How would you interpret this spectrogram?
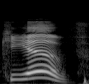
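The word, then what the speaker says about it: Kyiv: call it keeve or do we call it kiev uh you know now all of a sudden on the tv everywhere you hear keeve because the ukrainians pronounce it that way kiev as the russians pronounce it i don't know i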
